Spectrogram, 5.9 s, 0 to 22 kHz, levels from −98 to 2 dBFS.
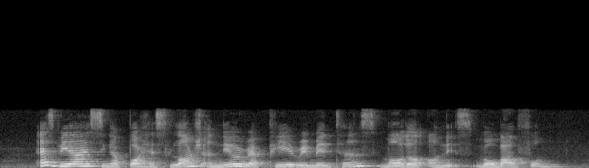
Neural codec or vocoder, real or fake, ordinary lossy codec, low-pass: none; real; none; none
